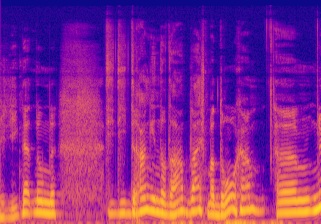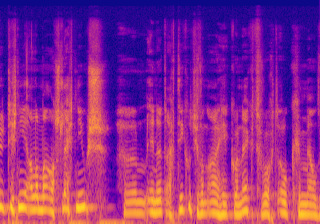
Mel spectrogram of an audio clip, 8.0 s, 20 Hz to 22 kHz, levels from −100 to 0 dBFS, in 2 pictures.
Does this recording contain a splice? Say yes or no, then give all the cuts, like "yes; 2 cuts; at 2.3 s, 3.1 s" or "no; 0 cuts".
yes; 1 cut; at 1.3 s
